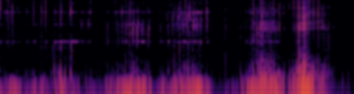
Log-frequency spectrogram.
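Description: A textured cut-glass horseshoe is scratched and tapped. Quick clinks and clicks lead into longer bright, rasping scratching passes over the ridged glass, with faint glassy ringing tones and a low rumble underneath.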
